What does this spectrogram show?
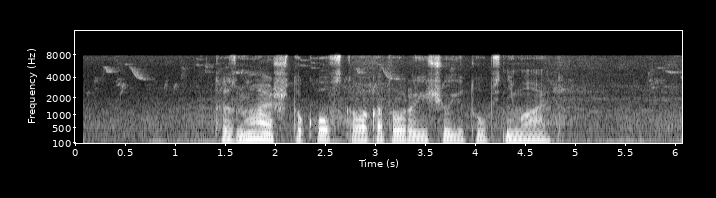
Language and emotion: Russian, sad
